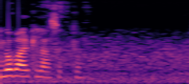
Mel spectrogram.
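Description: A young woman asks a question calmly, close by.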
